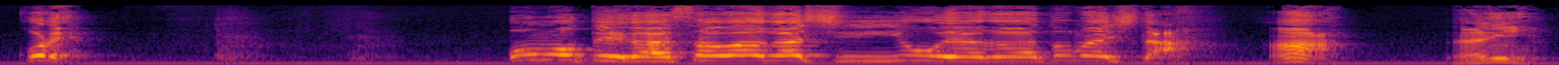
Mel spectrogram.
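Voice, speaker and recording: A man's voice: very high voice, animated, a little slow, fairly bright tone, pitched above the performer's own voice, heavily acted. A man voicing a fretful older merchant father with a Kansai accent, scolding his son in rakugo storytelling. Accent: Kansai Japanese. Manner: scolding, exasperated.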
